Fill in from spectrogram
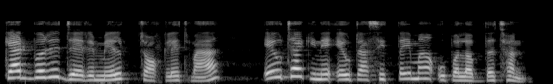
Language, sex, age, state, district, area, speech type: Nepali, female, 45-60, West Bengal, Kalimpong, rural, read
